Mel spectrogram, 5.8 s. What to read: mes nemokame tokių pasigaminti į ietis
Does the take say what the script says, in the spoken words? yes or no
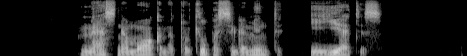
yes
